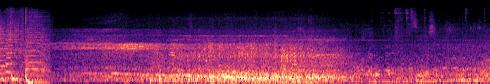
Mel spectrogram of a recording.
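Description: A tram hums quietly while standing at a platform.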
